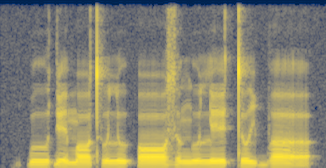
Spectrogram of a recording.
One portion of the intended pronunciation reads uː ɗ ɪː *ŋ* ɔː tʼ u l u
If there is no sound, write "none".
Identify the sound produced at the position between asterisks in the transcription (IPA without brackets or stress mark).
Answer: m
